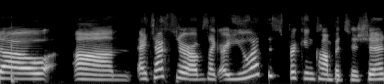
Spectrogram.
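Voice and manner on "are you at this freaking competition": usual speaking voice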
